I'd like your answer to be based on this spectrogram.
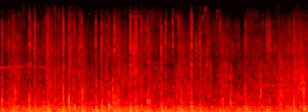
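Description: Horse hoofbeats gallop in the video game Ghost of Tsushima, a quick continuous clip-clop rhythm at moderate level over a low ambient rumble.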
